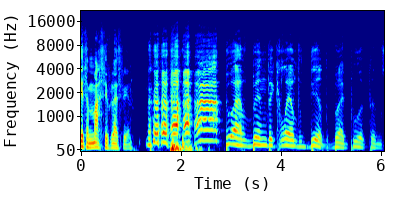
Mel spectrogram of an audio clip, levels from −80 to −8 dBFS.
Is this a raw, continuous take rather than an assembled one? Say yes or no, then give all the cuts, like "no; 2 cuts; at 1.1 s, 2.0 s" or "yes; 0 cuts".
no; 1 cut; at 2.9 s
